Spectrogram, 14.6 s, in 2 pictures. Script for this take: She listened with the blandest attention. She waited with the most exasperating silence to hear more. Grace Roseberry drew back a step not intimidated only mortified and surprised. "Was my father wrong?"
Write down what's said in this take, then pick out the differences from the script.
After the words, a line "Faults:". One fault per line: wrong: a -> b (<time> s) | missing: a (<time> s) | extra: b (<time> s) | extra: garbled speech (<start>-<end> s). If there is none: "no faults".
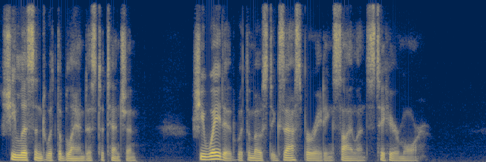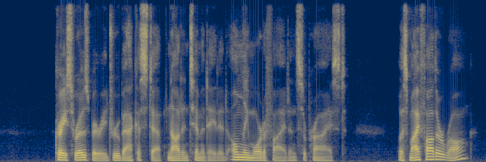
She listened with the blandest attention. She waited with the most exasperating silence to hear more. Grace Roseberry drew back a step not intimidated only mortified and surprised. "Was my father wrong?"
Faults:
no faults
